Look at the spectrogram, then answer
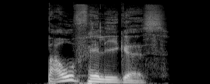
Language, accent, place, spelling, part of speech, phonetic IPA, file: German, Germany, Berlin, baufälliges, adjective, [ˈbaʊ̯ˌfɛlɪɡəs], De-baufälliges.ogg
- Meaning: strong/mixed nominative/accusative neuter singular of baufällig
